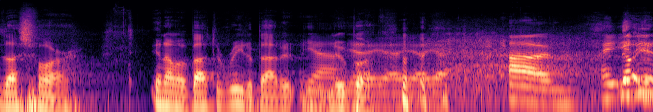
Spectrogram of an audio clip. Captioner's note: laughter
